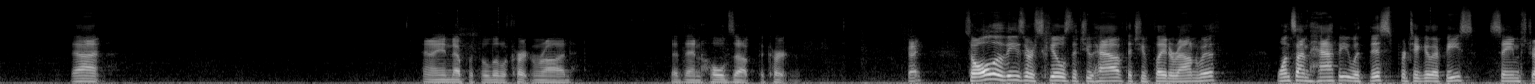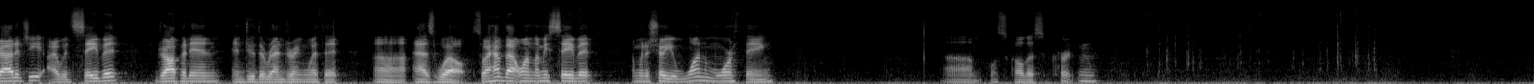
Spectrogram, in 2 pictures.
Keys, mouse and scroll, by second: 0.4 click, 1.2 Return, 1.7 Return, 3.2 click, 3.8-4.3 scroll, 4.3-4.6 scroll down 6, 5.0 right click, 5.8-6.1 scroll down 3, 6.4 click, 6.7-8.3 scroll, 10.8 click, 11.0 click, 11.2-11.7 scroll down 5, 12.2-12.5 scroll down 5, 12.7-13.1 scroll up 3, 13.7 middle click, 14.3 right click, 18.7 right click, 21.2 click, 22.7 click, 25.5 click, 26.5 click, 26.6-29.5 typing.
